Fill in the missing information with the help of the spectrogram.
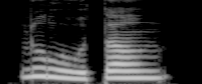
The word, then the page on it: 路灯: lù dēng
